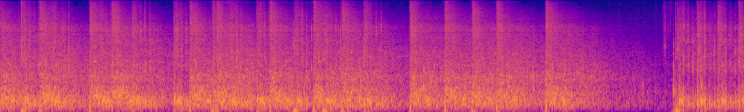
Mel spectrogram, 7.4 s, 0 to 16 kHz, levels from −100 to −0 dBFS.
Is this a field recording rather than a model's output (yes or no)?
no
